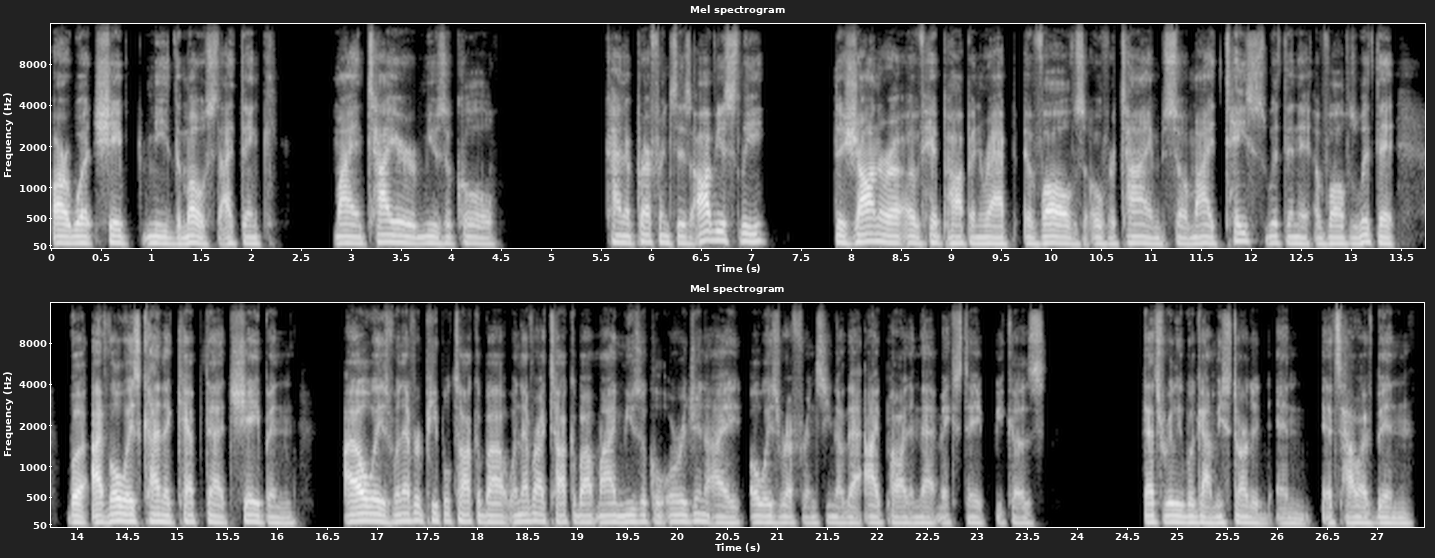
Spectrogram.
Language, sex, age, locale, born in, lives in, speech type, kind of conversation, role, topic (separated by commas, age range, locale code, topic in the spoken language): English, male, 18-19, en-US, United States, United States, conversation, unstructured, none, Who in your life most shaped your taste in music, and which memories stand out?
